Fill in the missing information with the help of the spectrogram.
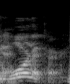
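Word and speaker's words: Waronker: Isn't Joey Waronka? How do I say that name? – Joey Warnaker. – Warnaker.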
